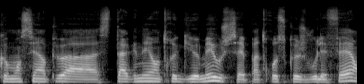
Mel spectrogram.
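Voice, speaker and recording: Recorded very cleanly against a silent background, a man with an ordinary speaking voice talks at a moderate pace, his medium pitch showing ordinary variation. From France, Alsace (Strasbourg). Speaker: actor and screenwriter. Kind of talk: casual interview. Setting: improvised studio in a neighbourhood.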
